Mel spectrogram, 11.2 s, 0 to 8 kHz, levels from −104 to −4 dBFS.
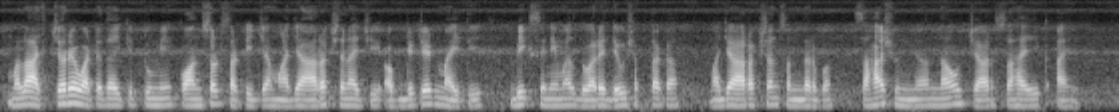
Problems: constant background noise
